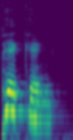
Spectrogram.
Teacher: Picking has two lax E sounds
